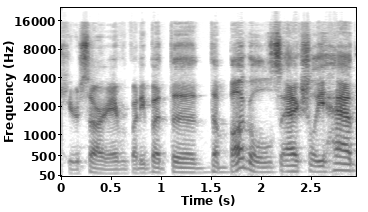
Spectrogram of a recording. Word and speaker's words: Buggles: Probably remember when they played Video Killed the Radio Star by the Buggles, who I thought for the longest time were the Bugles. They are not. They're the Buggles. Really?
